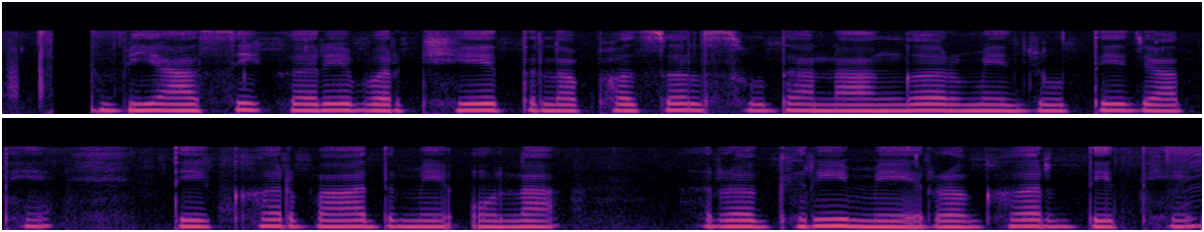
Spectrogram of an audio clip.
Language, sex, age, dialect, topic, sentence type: Chhattisgarhi, female, 18-24, Northern/Bhandar, agriculture, statement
